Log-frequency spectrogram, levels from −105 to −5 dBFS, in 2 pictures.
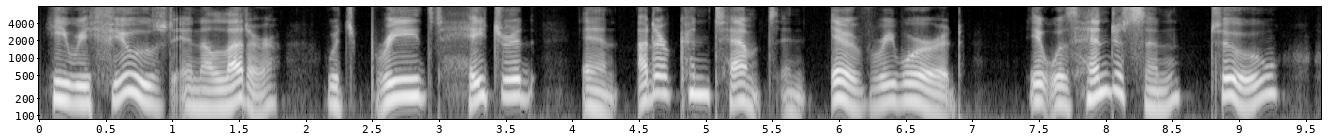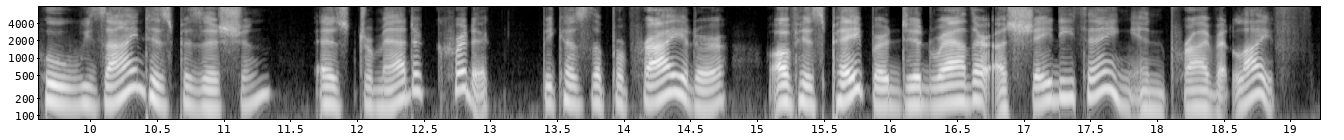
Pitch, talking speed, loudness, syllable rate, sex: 175 Hz, 120 wpm, -21 LUFS, 4.1 syllables/s, female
